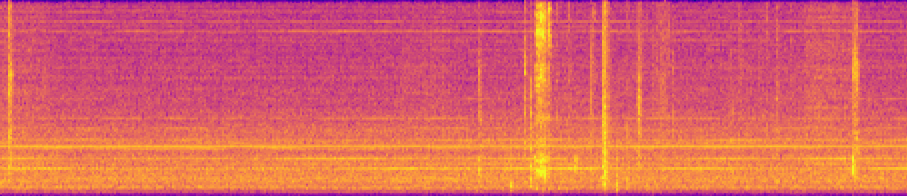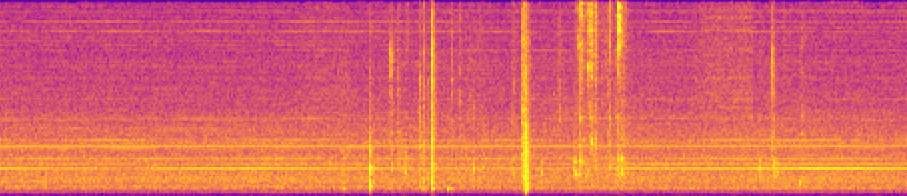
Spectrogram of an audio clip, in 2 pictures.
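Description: Hydraulic oil pouring steadily from a plastic quart bottle into the filler neck of a Scag Tiger Cub mower's hydraulic reservoir, refilling it after an oil and filter change. Several sharp clicks of the plastic bottle being handled come about five seconds in and again after about thirteen seconds.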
